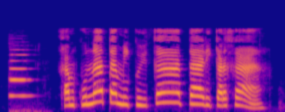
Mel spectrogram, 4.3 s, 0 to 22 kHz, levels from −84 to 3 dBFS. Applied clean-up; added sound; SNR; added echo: none; Wind instrument, woodwind instrument; 6 dB; none.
